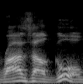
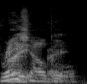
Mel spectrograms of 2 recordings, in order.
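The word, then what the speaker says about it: Ra's al Ghul: It's not Razal Ghoul. What? Yeah, it's Ray Ghoul.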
